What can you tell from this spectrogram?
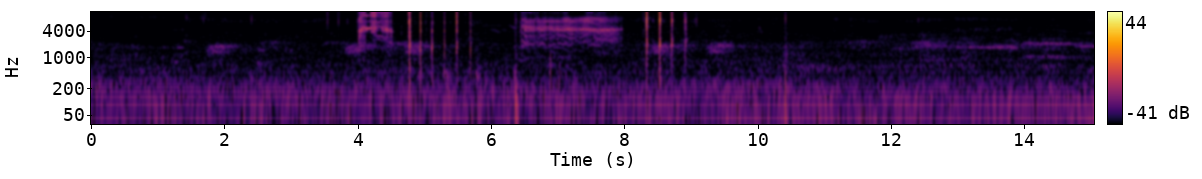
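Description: Crows cawing: a cluster of harsh calls and sharp clicks between about four and nine seconds in, the rest quiet.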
